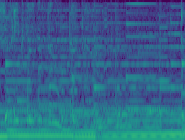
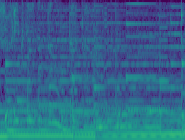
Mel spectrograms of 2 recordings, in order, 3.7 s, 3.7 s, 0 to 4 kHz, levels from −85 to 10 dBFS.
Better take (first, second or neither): second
